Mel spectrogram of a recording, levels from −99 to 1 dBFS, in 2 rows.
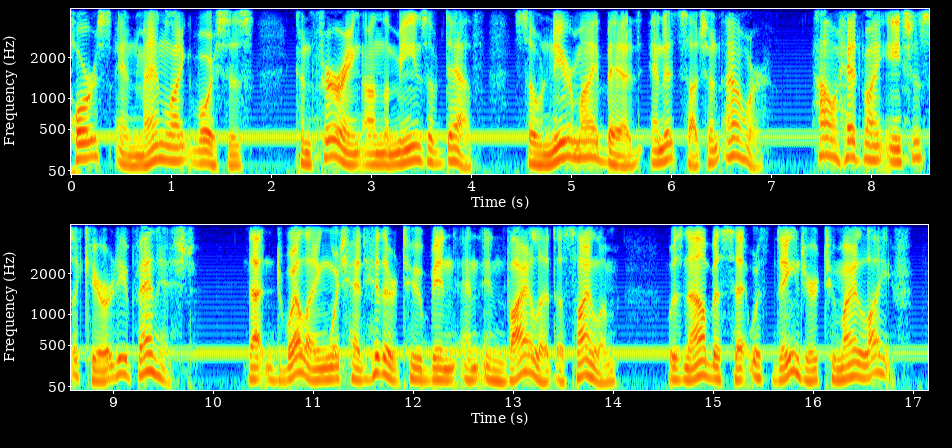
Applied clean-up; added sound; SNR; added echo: none; Telephone; 18 dB; none.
